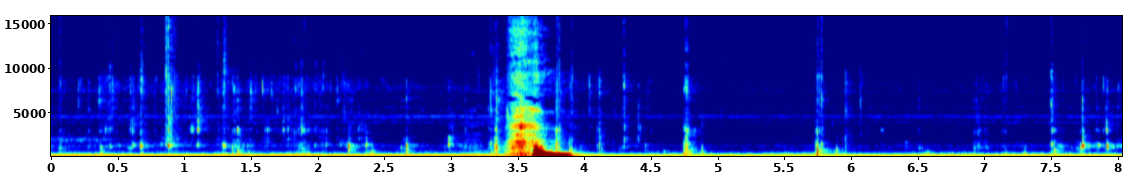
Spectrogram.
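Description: Soft chewing and crunching of crispy scorched rice (nurungji) scraped from the bottom of a cast iron pot, faint and irregular over a steady low hum. About three and a half seconds in, a short voice-like sound slides down in pitch.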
